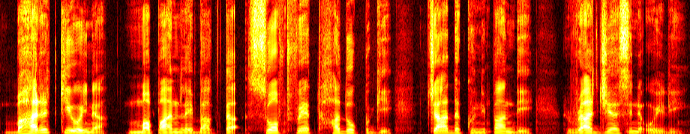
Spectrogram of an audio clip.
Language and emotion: Manipuri, neutral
